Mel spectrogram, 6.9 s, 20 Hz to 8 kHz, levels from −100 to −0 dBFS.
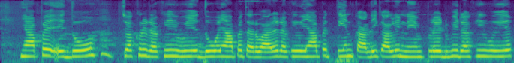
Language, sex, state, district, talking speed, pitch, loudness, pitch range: Hindi, female, Chhattisgarh, Bastar, 210 wpm, 245 Hz, -15 LUFS, 235-255 Hz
